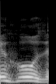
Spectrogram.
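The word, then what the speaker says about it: whose: W के फ़ौरन बाद, जब एच या आर में से कोई वर्ड आ जाए तो W की वॉइस जो है वो साइलेंट हो जाएगी, और साइलेंट होने की वजह से हम इसे कहेंगे कि ये वाला जो वर्ड है ये वूज़ नहीं बल्कि होज़ है, होज़।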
